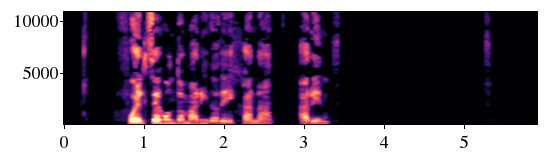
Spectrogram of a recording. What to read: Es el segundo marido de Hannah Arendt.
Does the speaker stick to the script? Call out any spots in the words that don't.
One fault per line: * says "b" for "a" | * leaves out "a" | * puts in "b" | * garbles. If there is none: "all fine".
* says "Fue" for "Es"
